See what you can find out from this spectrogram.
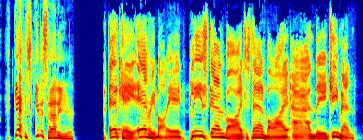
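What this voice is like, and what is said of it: Very silly put-on accent. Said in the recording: “speaking to you in this very, very silly accent”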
